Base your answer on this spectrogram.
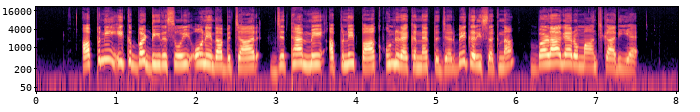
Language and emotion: Dogri, happy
